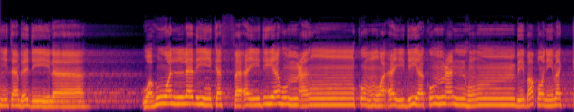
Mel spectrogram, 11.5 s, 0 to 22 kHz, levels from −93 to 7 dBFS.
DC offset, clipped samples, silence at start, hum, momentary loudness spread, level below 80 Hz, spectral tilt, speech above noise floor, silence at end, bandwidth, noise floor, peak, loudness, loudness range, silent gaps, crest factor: under 0.1%; under 0.1%; 0 s; none; 5 LU; -72 dBFS; -5 dB/octave; 20 dB; 0 s; 11.5 kHz; -40 dBFS; -4 dBFS; -19 LUFS; 2 LU; none; 16 dB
